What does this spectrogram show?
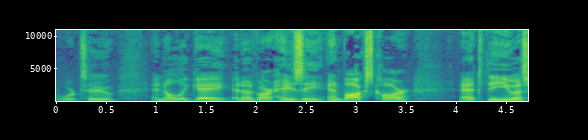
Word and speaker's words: Udvar-Hazy: There was two B-29s that dropped atomic weapons during World War II, Enola Gay at Udvar-Hazy, and Boxcar at the U.S.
